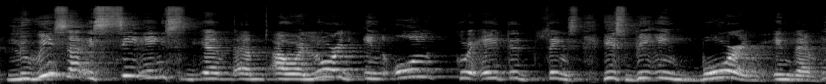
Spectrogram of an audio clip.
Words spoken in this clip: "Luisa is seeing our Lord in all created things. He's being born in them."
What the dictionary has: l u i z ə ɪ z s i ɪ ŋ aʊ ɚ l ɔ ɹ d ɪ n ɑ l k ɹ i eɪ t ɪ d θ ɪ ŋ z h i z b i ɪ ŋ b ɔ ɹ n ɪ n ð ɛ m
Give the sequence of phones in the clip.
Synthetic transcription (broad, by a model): l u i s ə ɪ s i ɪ ŋ aʊ ɚ l ɔ ɹ d ɪ n ɑ l k ɹ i eɪ t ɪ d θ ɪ ŋ s h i s b i ɪ ŋ b ɔ ɹ n ɪ n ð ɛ m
